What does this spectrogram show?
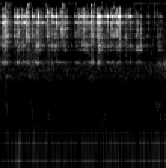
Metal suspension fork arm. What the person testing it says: there's something loose inside this arm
